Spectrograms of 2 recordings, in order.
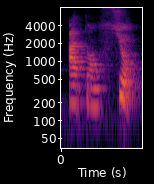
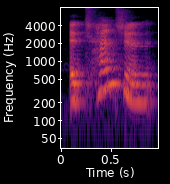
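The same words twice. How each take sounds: First: The stress falls on the last syllable. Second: The stress falls before the last syllable. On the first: "accentuate that last syllable" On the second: "in English"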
